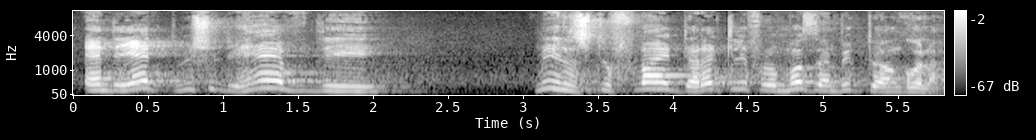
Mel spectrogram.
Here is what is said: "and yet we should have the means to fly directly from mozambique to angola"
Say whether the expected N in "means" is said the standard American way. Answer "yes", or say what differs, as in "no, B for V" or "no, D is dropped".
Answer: no, L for N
